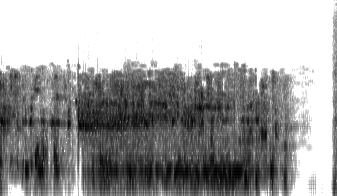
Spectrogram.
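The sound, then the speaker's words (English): A toilet flushes in one long, steady rush of water that holds for about four seconds before cutting off, followed by a brief sharp noise just after. “It's a long toilet flush.”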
